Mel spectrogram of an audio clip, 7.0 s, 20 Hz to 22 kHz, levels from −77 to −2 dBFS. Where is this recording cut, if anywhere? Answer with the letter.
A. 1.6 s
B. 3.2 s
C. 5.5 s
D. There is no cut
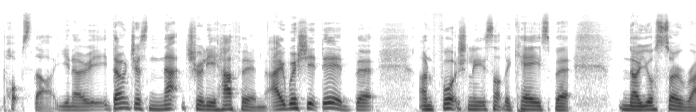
D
